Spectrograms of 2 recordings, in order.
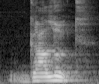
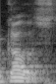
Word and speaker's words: galut: Thi this can be conveyed in a simple word galut or galus depending on your pronunciation galut which means exile.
